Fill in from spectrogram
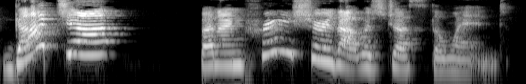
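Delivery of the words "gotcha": loud, high triumphant shout; dinosaur yell. A narrator's reading. Dinosaur springing on the child, loud high yell. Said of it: "a dinosaur yelling".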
